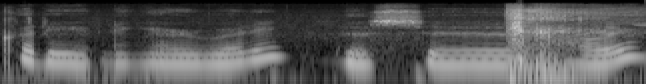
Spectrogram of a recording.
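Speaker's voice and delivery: very loud flight attendant cabin announcement voice. Opening a live broadcast, the host greets everybody like a flight attendant. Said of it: "You sound like you're a flight attendant".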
